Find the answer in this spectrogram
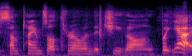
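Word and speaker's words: qigong: So, and now if you look up chiong, you got to look it up under qi cuz that's how it it's spelled. Qi, chiong. And then just gong, like the gong show.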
